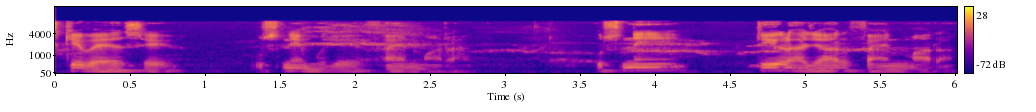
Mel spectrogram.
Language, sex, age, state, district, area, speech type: Urdu, male, 18-30, Bihar, Gaya, urban, spontaneous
